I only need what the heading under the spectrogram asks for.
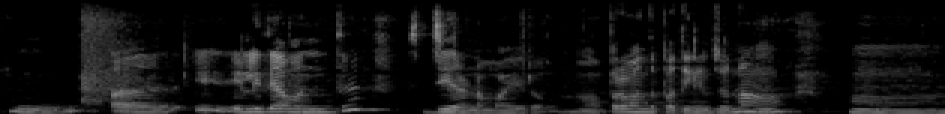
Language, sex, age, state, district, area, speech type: Tamil, female, 45-60, Tamil Nadu, Tiruppur, rural, spontaneous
